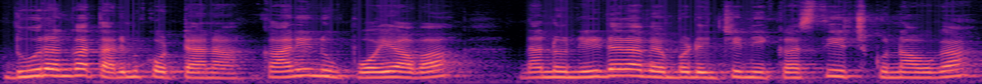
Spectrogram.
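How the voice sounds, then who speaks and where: Proud bitter young widow, sharp resentful delivery, mellow voice, read by a woman narrator. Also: mid-range voice, fast talker, close to an everyday voice.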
